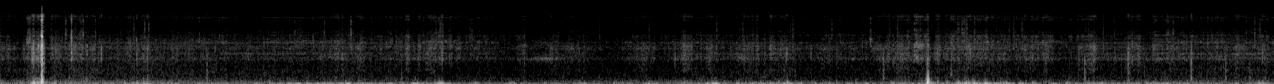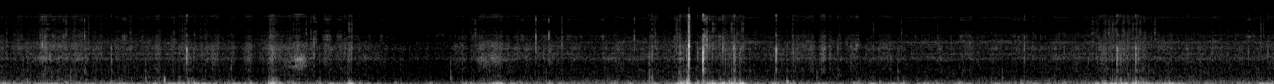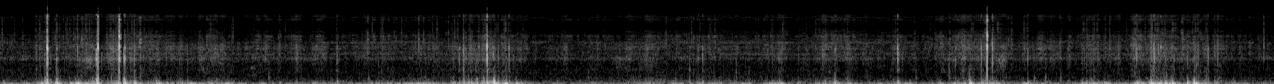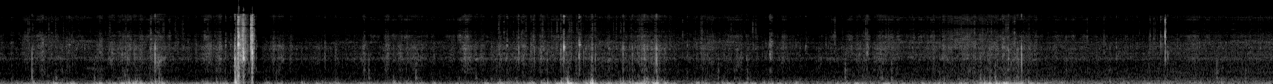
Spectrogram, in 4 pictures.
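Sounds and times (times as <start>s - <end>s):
bike rattling: 0.0s - 50.9s
bike tyres on dirt trail: 0.0s - 50.9s.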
